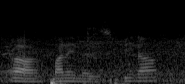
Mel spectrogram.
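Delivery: soft, mumbled, too quiet to be heard.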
